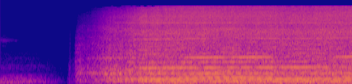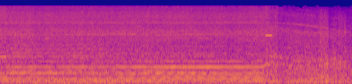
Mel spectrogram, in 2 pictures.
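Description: A racing car engine holds a steady, high-revving roar.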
